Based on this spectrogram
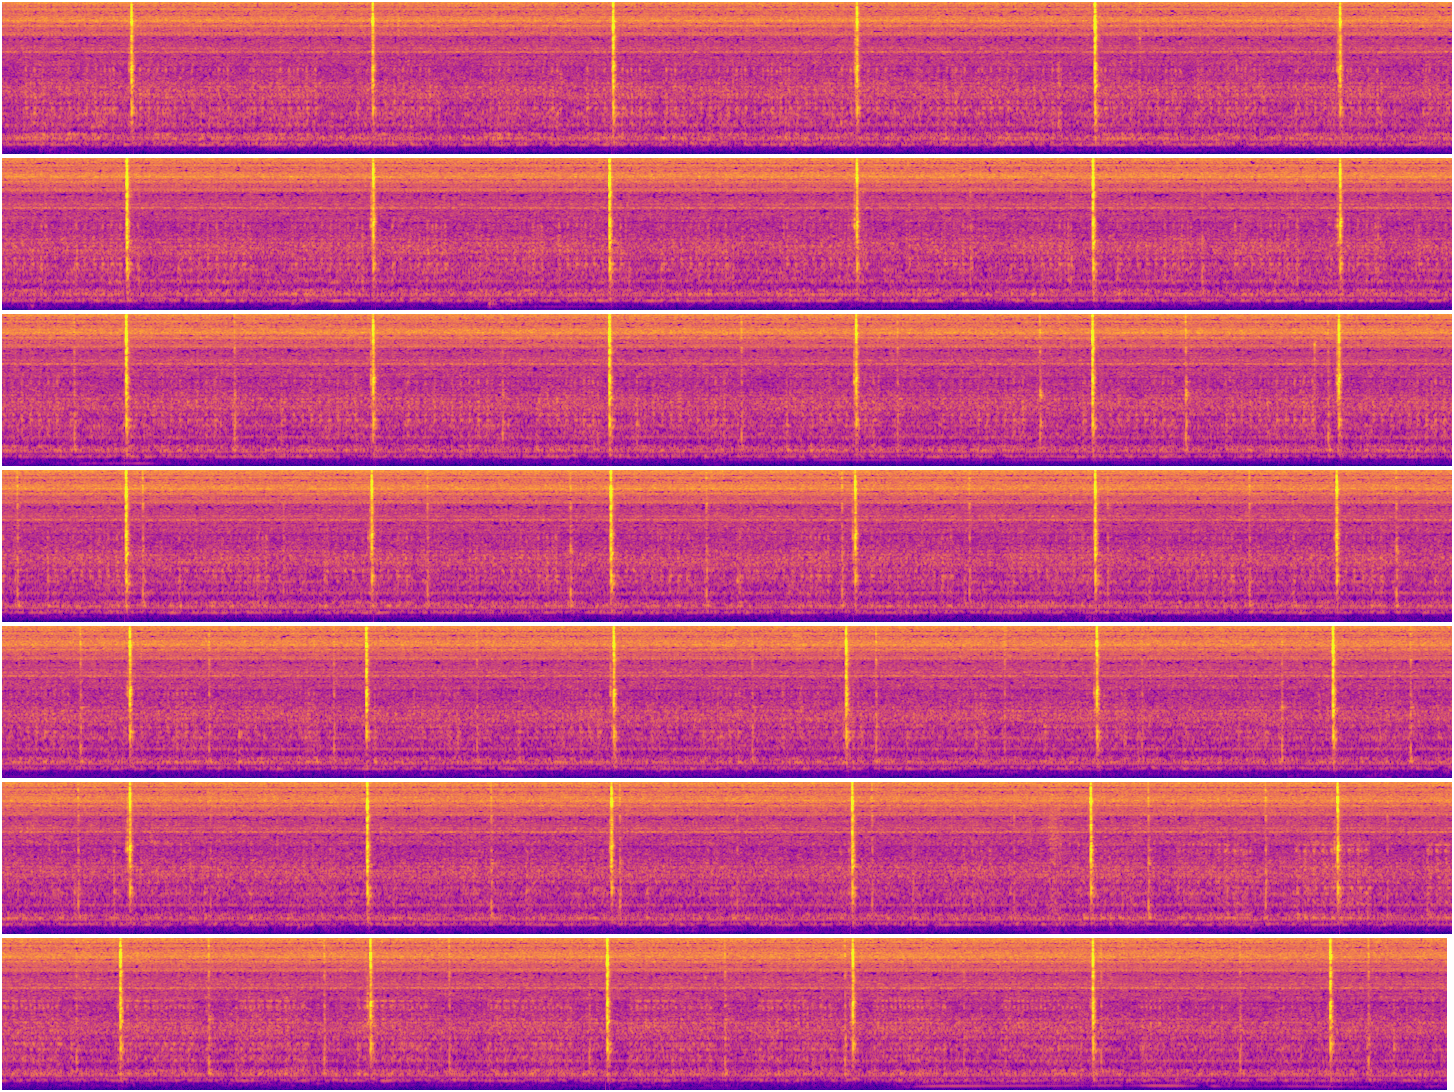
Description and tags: cassette deck tape turn
cassette, tape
